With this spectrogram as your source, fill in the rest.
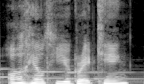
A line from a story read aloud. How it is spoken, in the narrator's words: answered the girl in a gentle, trembling voice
